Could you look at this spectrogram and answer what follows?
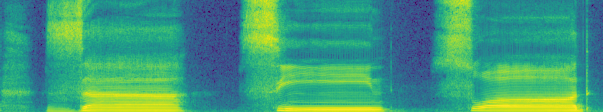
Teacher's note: جیسے وہ لفظ نرمی سے ادا کرنے ہیں، ایسے ان لفظوں میں تھوڑی سی سختی پیدا کریں گے تو سیٹی نکلے گی. ان لفظوں کو ادا کرتے ہوئے سیٹی کی آواز آتی ہے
